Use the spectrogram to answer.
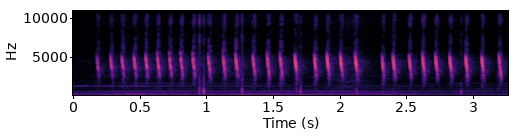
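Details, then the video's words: Bar-winged prinia giving its ngebren song as a lure to provoke other prinias: evenly spaced high chips in a quick run without pause, with a few soft knocks and a faint steady tone underneath. "Suara Tembakan Ampuh Untuk Pancingan Ciblek Sawah Anda"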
